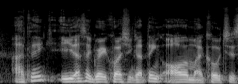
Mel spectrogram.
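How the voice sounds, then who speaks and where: A man is speaking. His voice has vocal fry. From Jamaica (Kingston), moved to Miami at 12. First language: Jamaican Patois. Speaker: former athlete turned business owner. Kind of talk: podcast interview. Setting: studio with cameras. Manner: fast.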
